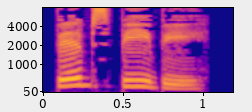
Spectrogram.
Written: bibsbebe

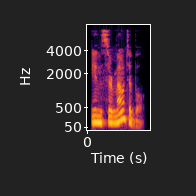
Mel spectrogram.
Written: insurmountable

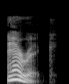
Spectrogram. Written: arrack

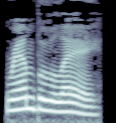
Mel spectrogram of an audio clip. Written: Rambouillet

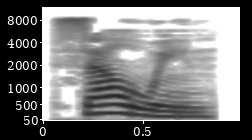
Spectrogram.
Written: salween

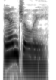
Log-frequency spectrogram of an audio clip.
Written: angelie

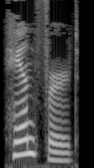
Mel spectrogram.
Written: hanford

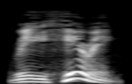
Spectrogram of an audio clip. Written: rehearing

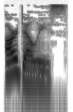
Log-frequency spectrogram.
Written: ardelis

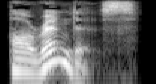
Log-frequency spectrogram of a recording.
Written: horrendous

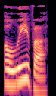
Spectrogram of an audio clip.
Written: Oliva

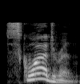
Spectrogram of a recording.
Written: squadron

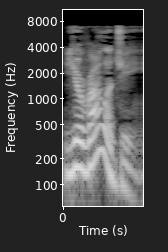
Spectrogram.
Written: urology

